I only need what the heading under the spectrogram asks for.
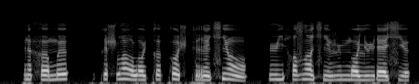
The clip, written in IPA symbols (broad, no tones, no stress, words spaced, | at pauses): ɾə̃hʌmə | kəʃðˤə̃jwɔy̯ kʌkɔʃkrɛ̃ sʲɔ̃ | ʉjhɛ zˤɛ̃sʲɛ̃ vʉmɔlʲwʉ ɾɛsʲə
